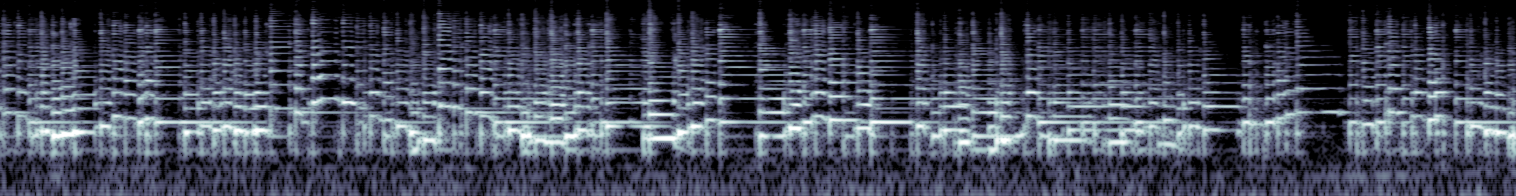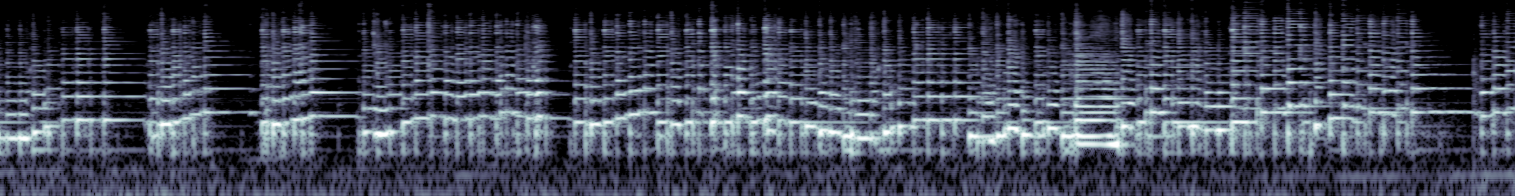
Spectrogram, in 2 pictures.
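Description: A solo melody picked on a pear-shaped, steel-strung, double-course plucked string instrument in the mandolin family. It moves in quick running notes, with a few brief pauses between phrases.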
